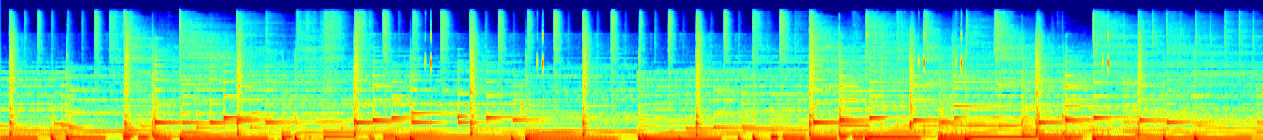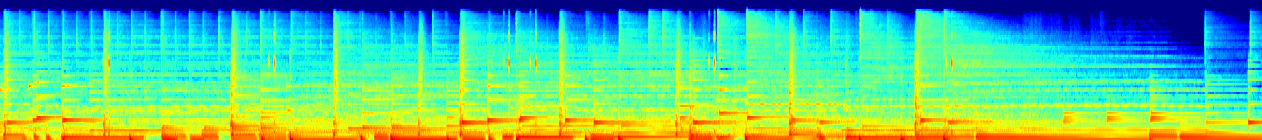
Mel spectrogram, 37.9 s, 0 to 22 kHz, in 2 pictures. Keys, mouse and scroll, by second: 5.8-13.2 drag, 14.1 scroll down 1, 16.0 scroll up 1, 16.0-19.9 drag, 19.9 right click, 25.9 click, 26.3 right click, 29.0 click, 32.6-37.8 drag.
